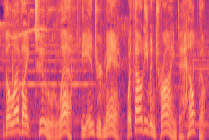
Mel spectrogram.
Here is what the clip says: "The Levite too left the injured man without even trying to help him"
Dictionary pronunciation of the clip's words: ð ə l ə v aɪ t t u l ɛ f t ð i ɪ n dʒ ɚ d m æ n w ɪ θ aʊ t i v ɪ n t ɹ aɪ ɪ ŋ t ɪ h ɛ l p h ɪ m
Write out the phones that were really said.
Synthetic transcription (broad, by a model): ð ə l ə v aɪ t t u l ɛ f t ð i ɪ n dʒ ɚ d m æ n w ɪ θ aʊ t i v ɪ n t ɹ aɪ ɪ ŋ t ɪ h ɛ l p h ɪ m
